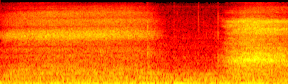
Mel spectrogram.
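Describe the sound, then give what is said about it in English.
A deep breath in and out during a guided breathing exercise with a hand mudra. Two long, airy, soft breath sounds are separated by a brief pause, and the second is louder and fuller. “let's take another deep breath in and out.”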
